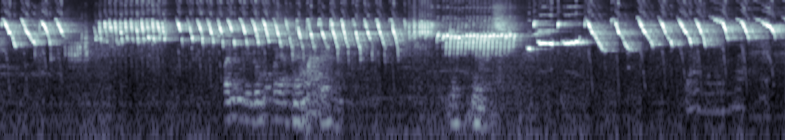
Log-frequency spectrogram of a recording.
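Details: Young-canary training lure of canary song: rapid high trills of repeated notes, a brief lower noisy patch in the middle, then a sustained buzzy roll and a fresh series of sharp descending notes.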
